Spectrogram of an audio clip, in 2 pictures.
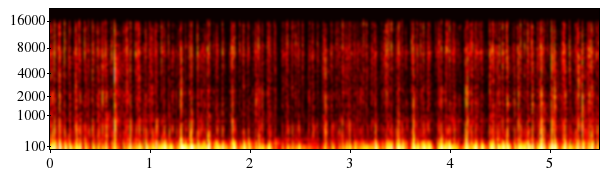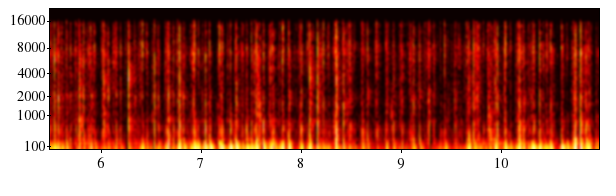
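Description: Fingertips and nails tap fast across the white plastic keys of a slim wireless keyboard with an aluminium body, held upright. The result is a dense, irregular stream of short, dry clicks with bright highs over a soft low thump, continuing steadily for the whole clip.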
